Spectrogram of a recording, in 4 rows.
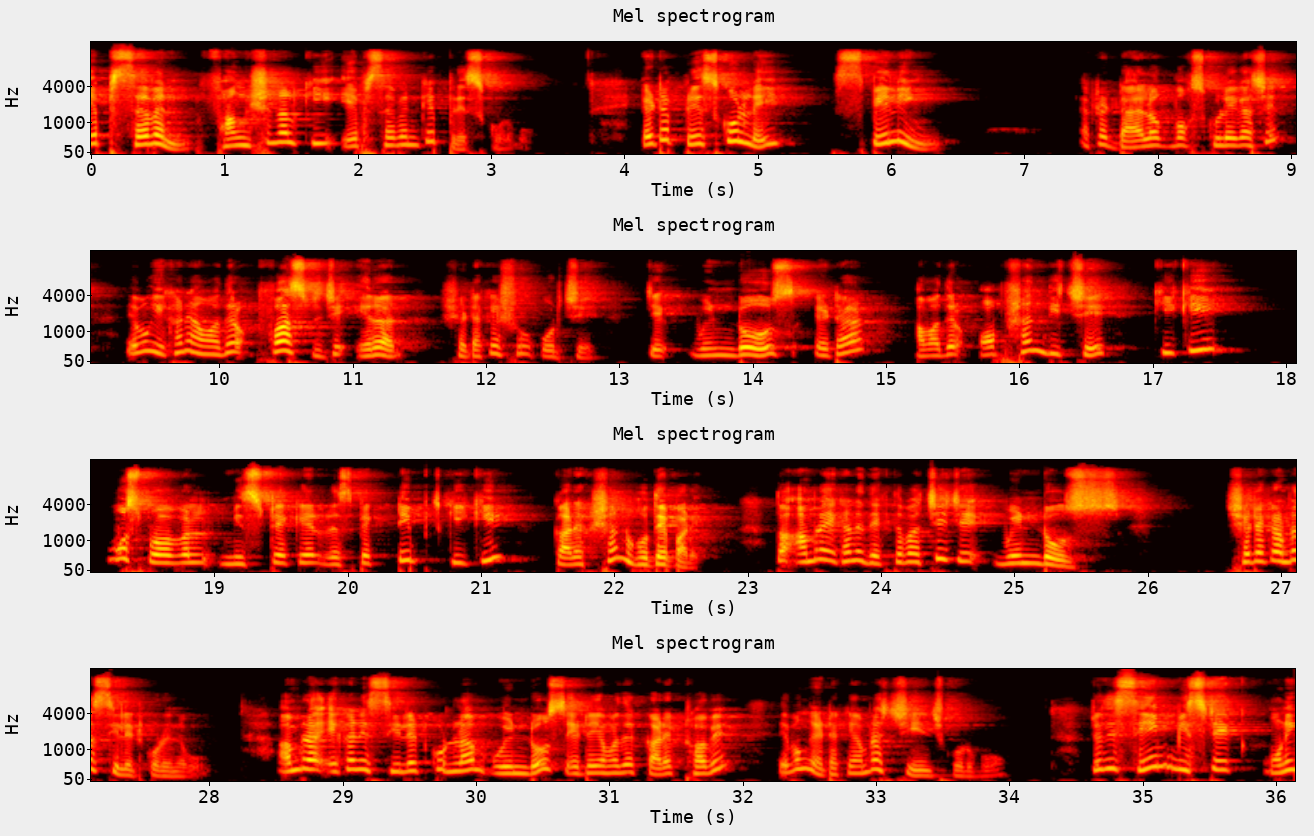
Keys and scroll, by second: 2.5 F7.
